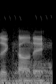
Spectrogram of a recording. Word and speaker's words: Akane: Oh, the in-game name is just Katni. But I just pronounce it Akane.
